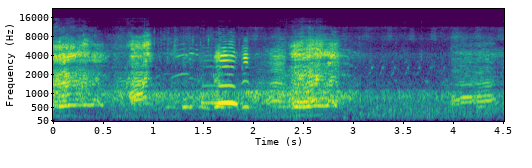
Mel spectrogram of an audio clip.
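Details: White and black swans giving nasal, honking calls in short bursts, several overlapping, with a few higher squeaky notes between them.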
